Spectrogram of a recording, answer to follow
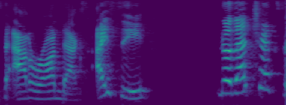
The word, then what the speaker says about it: Adirondacks: It's the Adirondacks. That's what I said, the Adirondacks.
